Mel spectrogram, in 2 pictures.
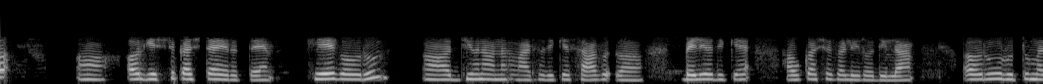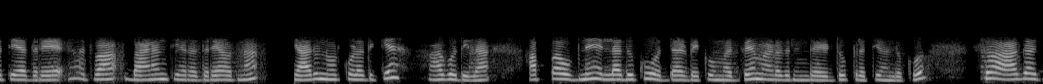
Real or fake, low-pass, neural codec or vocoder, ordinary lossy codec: real; 3.6 kHz; none; AAC, 24 kbps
